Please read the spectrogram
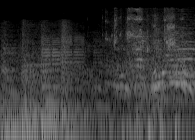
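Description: Background rock music with a steady beat for about a second, then a cut to live arena game sound: a basketball being dribbled on a hardwood court.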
